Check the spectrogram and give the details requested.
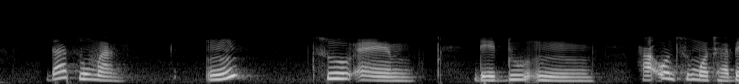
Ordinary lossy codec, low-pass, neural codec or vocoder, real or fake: AAC, 24 kbps; 3.6 kHz; none; real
